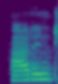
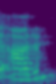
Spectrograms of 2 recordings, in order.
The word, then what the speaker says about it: aren't: rn continuous mem yes we don't say aaron we say and okay r is silent and we aunt okay okay next sentence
